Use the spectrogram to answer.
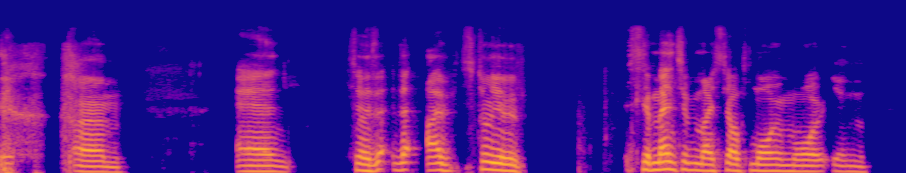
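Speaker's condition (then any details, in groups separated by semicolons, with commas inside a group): Cerebral palsy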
